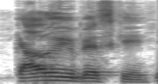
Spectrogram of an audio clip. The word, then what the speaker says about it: Golubitsky: Did I say that right? – Golubitsky. Yeah.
